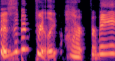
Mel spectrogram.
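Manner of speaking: fake, very high, tearless sob, catching breath. Retelling how a woman spoke without real tears, imitating a crying voice. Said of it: "she was speaking in a crying voice".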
